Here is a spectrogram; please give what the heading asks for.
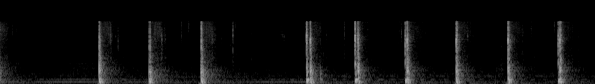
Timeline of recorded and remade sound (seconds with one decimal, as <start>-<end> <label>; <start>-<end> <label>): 0.0-4.2 recorded; 4.2-5.4 remade; 5.4-6.0 recorded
